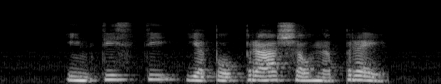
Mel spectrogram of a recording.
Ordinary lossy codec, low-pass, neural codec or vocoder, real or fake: MP3, 64 kbps; 7.2 kHz; none; real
